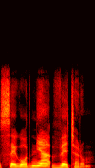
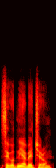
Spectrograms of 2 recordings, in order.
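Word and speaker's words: Сегодня вечером: Esta noche, que bueno, en ruso se pronuncia algo así como Segotnia Becharom. Ajá. Segnia Becharom.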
